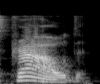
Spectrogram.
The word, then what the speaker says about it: proud: He looks proud. He looks proud. دوستان توجه بکنید تلفظ proud.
